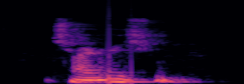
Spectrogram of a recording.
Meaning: The act of turning or whirling, especially around a fixed axis or centre; a circular or spiral motion; rotation
- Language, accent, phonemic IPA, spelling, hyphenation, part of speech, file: English, Southern England, /dʒaɪ(ə)ˈɹeɪʃ(ə)n/, gyration, gyr‧a‧tion, noun, LL-Q1860 (eng)-gyration.wav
